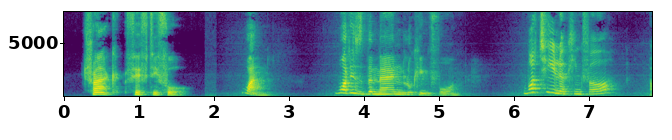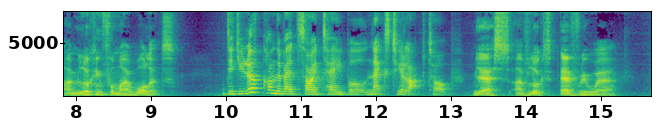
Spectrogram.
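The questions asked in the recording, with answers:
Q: What is the man looking for?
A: His wallet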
